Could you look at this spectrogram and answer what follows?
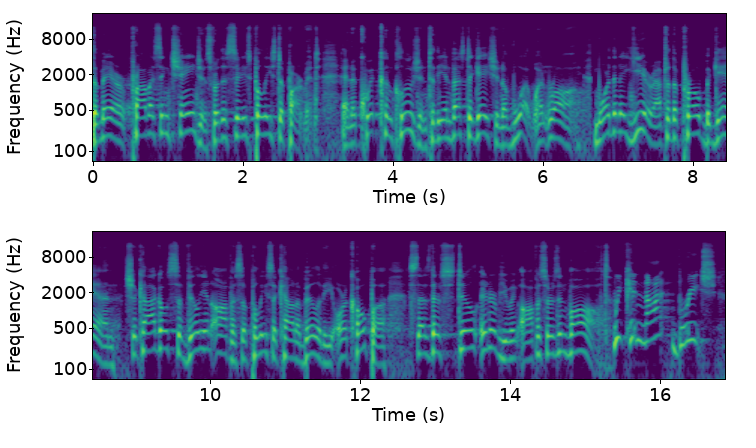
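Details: Adult narrator; Normal speech.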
